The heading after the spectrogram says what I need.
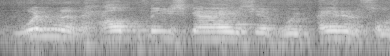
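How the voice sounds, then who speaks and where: The man's fairly slow delivery comes with audible room echo and noticeable background noise. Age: 80s+. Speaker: retired car plant worker. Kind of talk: storytelling at a convention session. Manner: halting.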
